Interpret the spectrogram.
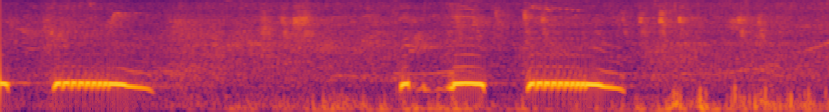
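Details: Spotted dove crowing in the Liu Tan style, an auspicious line bird: three hollow coos, a long note, a short double note, then another long falling note, over low rumbling background noise.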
